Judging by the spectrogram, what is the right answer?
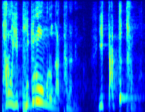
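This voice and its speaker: High-voiced preacher in a reverberant hall. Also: male voice, sing-song, a little fast, a little mellow, slightly rough. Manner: earnest storytelling preacher, acts out quotes. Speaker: pastor. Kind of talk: sermon. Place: church sanctuary.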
